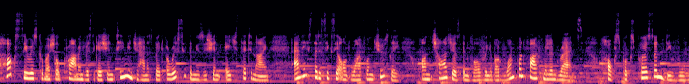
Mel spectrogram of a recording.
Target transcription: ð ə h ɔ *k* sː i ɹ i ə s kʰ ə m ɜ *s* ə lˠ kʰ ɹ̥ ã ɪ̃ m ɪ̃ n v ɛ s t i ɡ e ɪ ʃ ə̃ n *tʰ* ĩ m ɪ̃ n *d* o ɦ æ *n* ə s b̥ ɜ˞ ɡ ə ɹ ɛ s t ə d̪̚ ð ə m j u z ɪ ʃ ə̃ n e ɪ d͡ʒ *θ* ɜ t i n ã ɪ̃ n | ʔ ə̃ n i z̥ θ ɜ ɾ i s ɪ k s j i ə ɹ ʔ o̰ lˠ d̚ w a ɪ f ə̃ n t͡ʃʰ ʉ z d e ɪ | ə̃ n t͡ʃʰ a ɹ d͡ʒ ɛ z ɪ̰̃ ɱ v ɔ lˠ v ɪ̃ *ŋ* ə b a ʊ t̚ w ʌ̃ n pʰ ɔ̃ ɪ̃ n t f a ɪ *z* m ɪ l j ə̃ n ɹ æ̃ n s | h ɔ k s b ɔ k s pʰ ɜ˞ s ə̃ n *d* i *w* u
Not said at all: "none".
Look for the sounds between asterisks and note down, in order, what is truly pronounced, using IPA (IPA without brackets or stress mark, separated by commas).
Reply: k, ʃ, tʰ, d͡ʒ, n, θ, ŋ, v, d, v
